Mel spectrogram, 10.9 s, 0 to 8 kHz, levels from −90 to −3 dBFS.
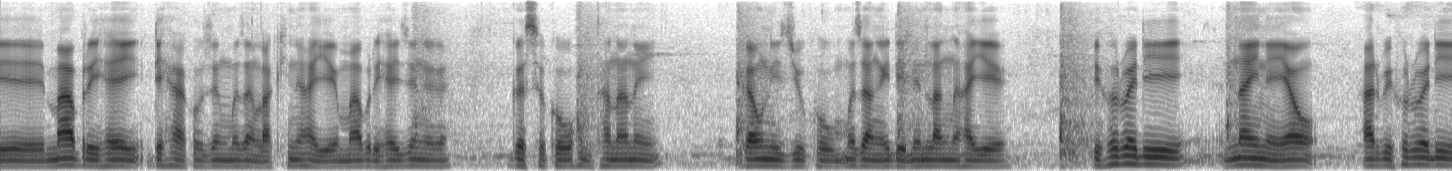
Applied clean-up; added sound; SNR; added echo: none; none; none; none.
